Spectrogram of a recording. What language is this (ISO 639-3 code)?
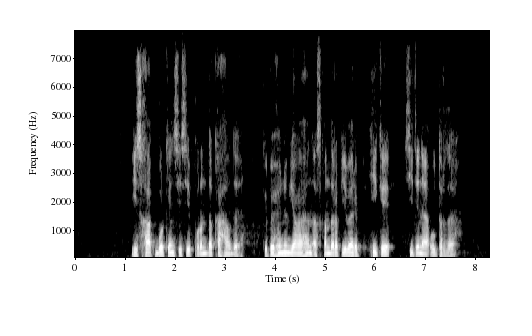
bak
